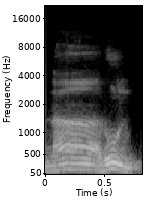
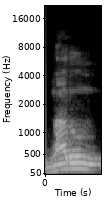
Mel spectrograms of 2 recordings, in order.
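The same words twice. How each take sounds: First: The first vowel is drawn out long. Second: The first vowel is cut short. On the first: The speaker calls it right. "এক আলিফ টান দিয়ে আপনাকে বলতে হবে" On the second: The speaker calls it wrong. "এভাবে বললে জিনিসটা ঠিক কারেক্ট হবে না"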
